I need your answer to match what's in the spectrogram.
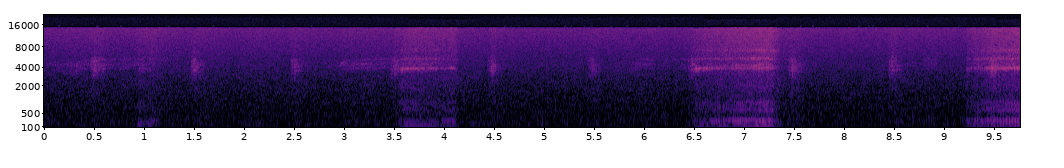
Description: Dogs snoring, all owners all know this is the BEST sound EVER!!!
